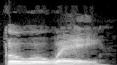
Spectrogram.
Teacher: if a word ends in o your lips are going to be in the forward position so a w a woo quite naturally leads into the next sound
